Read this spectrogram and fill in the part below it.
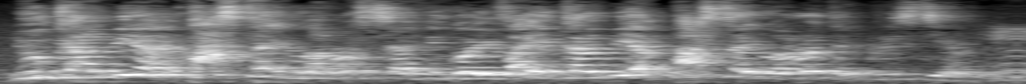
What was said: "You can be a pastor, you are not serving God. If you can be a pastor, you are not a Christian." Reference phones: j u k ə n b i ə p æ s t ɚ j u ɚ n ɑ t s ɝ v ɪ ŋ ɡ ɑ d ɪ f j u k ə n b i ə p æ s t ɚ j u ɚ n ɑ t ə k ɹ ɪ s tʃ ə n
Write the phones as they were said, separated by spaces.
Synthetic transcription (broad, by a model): j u k ə n b i ə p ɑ s t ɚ j u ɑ n ɑ t s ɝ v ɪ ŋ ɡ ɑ ɪ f j u k ə n b i ə p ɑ s t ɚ j u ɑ n ɑ t ə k ɹ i s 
